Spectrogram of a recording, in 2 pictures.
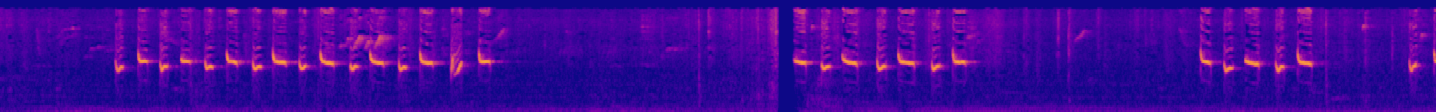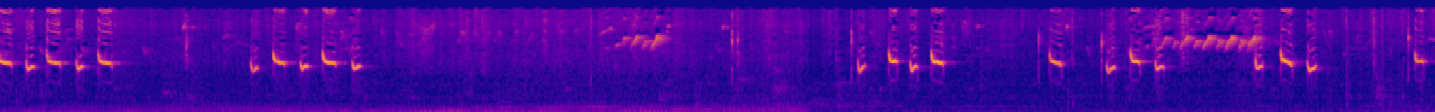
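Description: Prenjak coki calling: bursts of sharp, quickly repeated chirps, about three a second, each note hooking down in pitch. The bursts run three to eleven notes long with pauses of a second or more between them, over a steady low hum.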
